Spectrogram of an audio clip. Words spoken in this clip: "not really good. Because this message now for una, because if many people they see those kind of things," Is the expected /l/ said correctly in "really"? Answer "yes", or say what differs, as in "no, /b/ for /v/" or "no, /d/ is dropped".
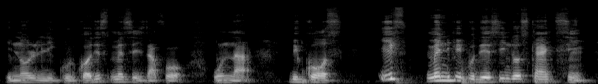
yes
